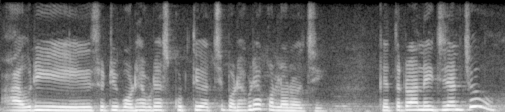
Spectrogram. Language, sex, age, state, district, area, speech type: Odia, female, 30-45, Odisha, Puri, urban, spontaneous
